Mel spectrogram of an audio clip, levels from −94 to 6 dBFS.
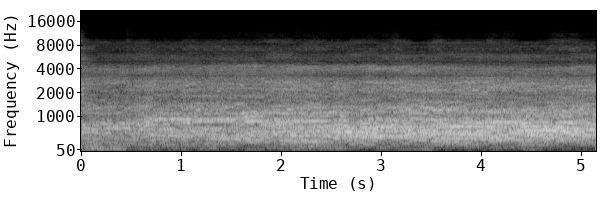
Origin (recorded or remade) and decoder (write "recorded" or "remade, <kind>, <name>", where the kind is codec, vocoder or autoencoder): remade, codec, SNAC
